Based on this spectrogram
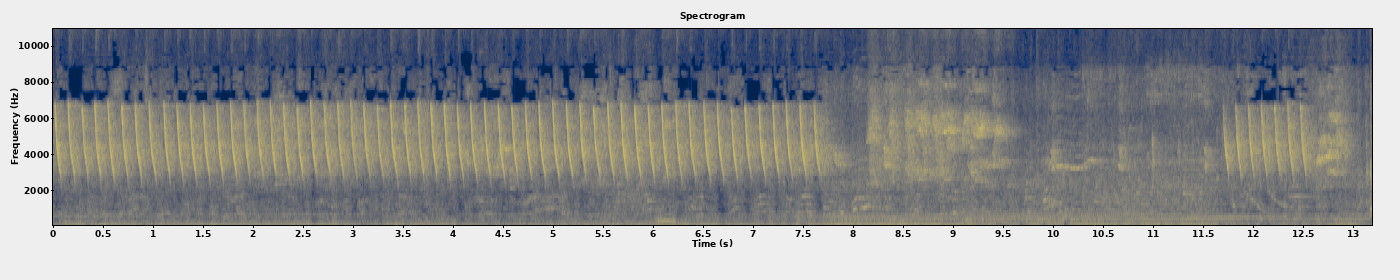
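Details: Crystal-type Bar-winged prinia in a dense, nonstop 'bren' rattle, lightly processed with simple effects: a long run of rapid, even, high buzzy notes for about seven seconds, then scattered twittering chatter, before the fast rattle resumes.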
